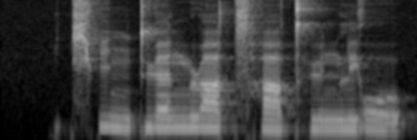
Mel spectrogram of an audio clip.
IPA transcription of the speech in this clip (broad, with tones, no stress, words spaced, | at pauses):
t͡ɕʰi˥˩ŋ t̪ɥɛ˥nɻä˥˧ t͡sʰä˥˩t̪ʰy˥n ljo˥˩ʊ̯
